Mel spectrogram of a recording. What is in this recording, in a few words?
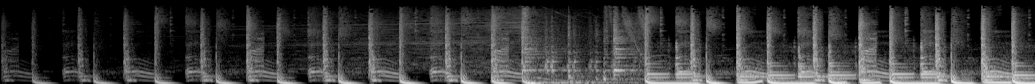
Moomba Bootleg Reboot 98 CLEAN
